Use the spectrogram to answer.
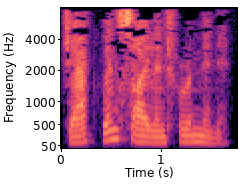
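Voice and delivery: usual speaking voice

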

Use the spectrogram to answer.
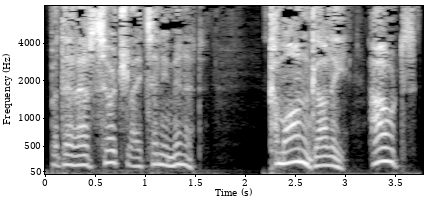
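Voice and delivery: high-pitched, urgent woman's voice; urgent woman fugitive. A narrator's reading. Woman warns her partner of searchlights, urgent. Plays Gisbella, urgent escape.

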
